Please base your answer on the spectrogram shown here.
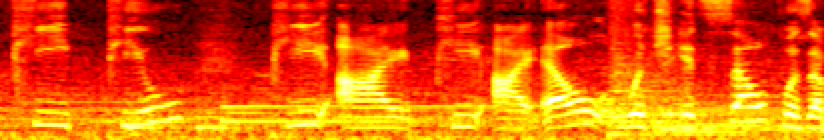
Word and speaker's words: Pipil: The Spanish referred to the people of Cuscatlan as the people, or to get the pronunciation correctly, it's Pipil, P-I-P-I-L, which itself was a Mayan term, and it possibly means young noble.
